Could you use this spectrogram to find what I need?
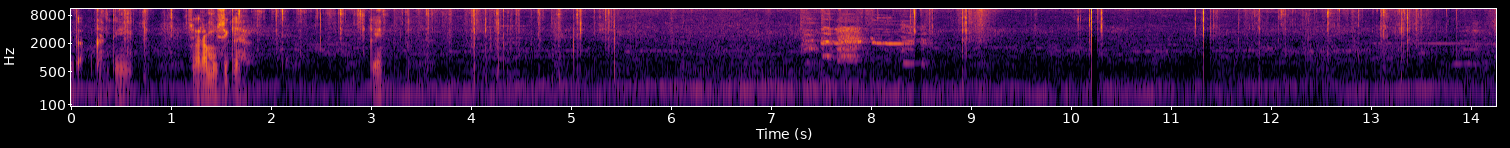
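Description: Pruning shears snip with sharp clicks.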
